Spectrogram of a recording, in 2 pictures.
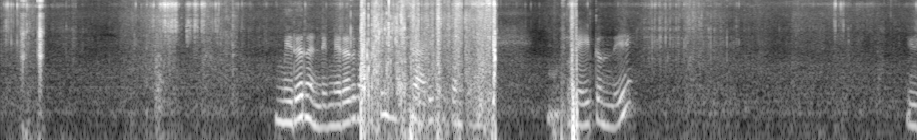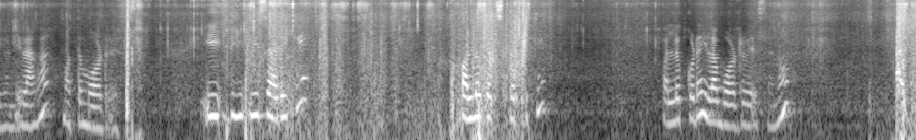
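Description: Silk fabric rustles as it is unfolded and handled.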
